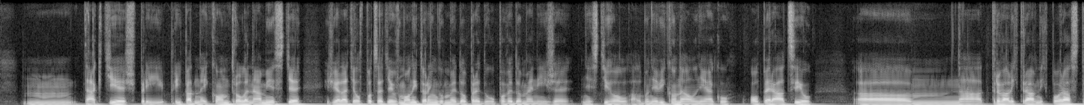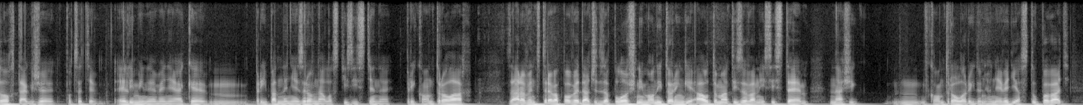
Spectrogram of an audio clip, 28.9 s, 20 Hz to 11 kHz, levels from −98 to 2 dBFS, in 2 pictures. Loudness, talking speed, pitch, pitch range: -18 LUFS, 110 wpm, 115 Hz, 115-120 Hz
